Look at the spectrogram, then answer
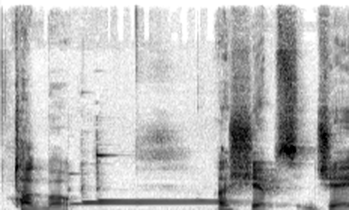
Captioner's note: buzzer chimes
